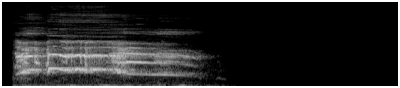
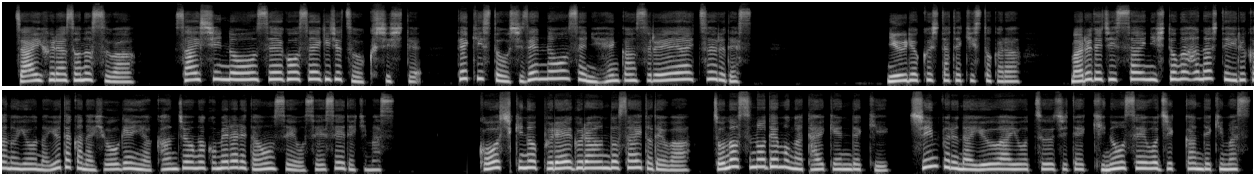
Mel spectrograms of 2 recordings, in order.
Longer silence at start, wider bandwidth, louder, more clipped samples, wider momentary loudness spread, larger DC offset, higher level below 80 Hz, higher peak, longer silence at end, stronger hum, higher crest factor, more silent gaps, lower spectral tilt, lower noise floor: about the same, 0.15 s vs 0.15 s; about the same, 19 kHz vs over 20 kHz; first, -15 LUFS vs -19 LUFS; neither; first, 15 LU vs 7 LU; neither; first, -48 dBFS vs -64 dBFS; about the same, -2 dBFS vs -2 dBFS; first, 2 s vs 0.05 s; neither; about the same, 16 dB vs 16 dB; neither; second, 0 dB/octave vs -3.5 dB/octave; first, -90 dBFS vs -78 dBFS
